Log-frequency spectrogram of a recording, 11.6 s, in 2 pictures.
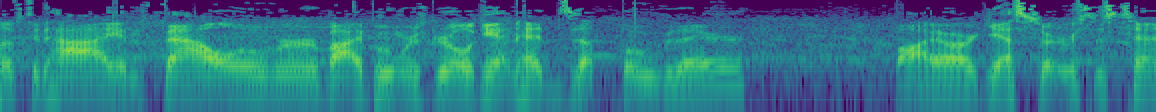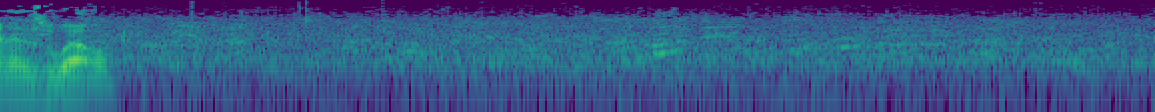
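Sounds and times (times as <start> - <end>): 
speech: 0.0 - 3.9, 4.5 - 6.5
ballpark crowd chatter: 0.0 - 11.5.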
